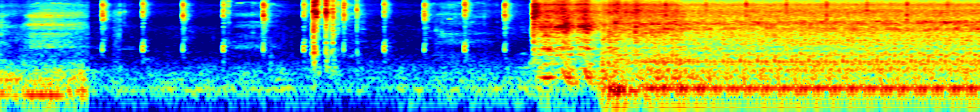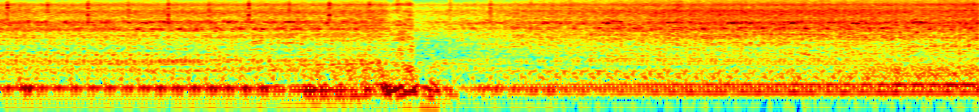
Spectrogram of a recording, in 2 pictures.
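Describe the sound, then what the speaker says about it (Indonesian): An Isuzu Panther diesel car cranks with a few rapid clicks and short bursts, then its engine catches about five seconds in. It settles into a steady, close, low diesel idle with a brief dip midway. "Oke, kita akan coba hidupkan mobilnya ya teman-teman"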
